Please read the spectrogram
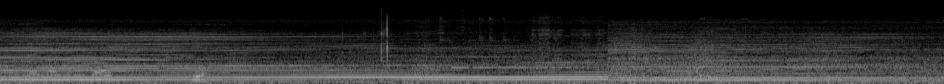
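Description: Radio-controlled scale Stinson Voyager model airplane in flight, its motor and propeller droning steadily overhead. The pitch drops a step about six seconds in.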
